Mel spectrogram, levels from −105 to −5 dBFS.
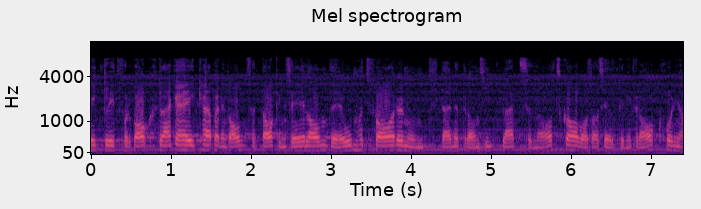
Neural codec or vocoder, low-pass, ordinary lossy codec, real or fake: codec, 16 kHz, 16 kbps, FreqCodec, smaller model; 7.2 kHz; none; fake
